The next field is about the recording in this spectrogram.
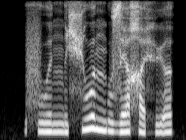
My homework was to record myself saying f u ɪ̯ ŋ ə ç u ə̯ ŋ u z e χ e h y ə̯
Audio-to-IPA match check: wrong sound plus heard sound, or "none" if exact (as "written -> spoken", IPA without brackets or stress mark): none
